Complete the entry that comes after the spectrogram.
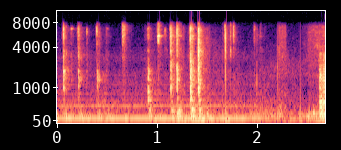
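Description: Typing on a computer keyboard while entering a username to log into a machine: a steady run of quick, light key clicks with irregular rhythm and brief pauses, close and alone with no talk.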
